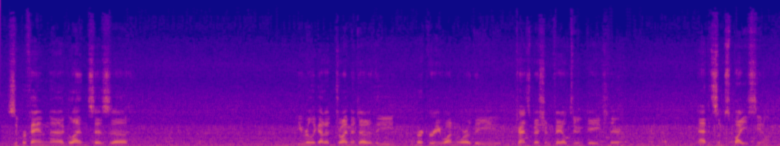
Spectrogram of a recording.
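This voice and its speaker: Against loud background noise, a man speaks at a moderate pace with long, frequent pauses, the sound dry and free of echo. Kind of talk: casual vlog chat. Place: car. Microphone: camera far.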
